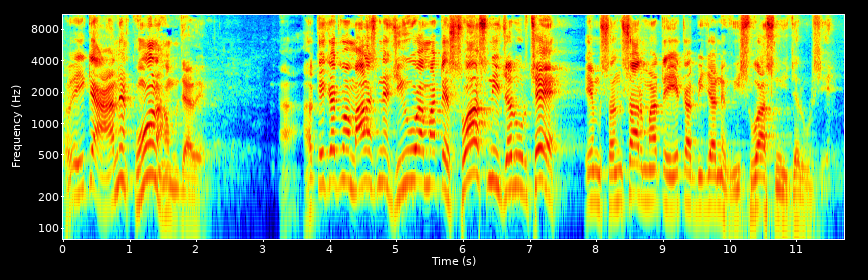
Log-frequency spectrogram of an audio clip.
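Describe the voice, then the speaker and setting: Animated high-voiced comic storyteller. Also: male voice, measured pace. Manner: lively joke-telling, acting out characters' lines. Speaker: stand-up comedian. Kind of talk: comic storytelling to a live audience. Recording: long hall reverb.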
